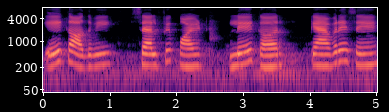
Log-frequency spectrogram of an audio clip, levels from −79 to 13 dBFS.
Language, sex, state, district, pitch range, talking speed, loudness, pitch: Hindi, female, Punjab, Fazilka, 215-255 Hz, 85 wpm, -15 LUFS, 225 Hz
